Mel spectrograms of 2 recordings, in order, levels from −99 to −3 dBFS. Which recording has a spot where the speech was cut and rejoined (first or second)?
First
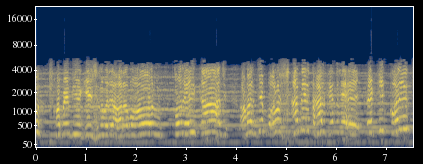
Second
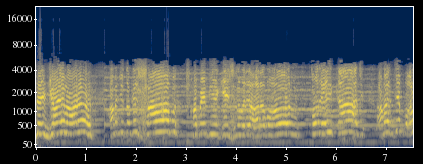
second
